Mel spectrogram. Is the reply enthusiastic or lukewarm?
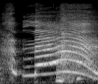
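enthusiastic. The reply sounds bright and enthusiastic.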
